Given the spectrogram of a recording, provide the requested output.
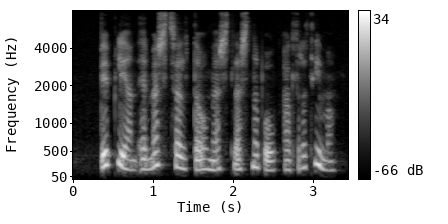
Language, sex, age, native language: Icelandic, female, 20-29, Icelandic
